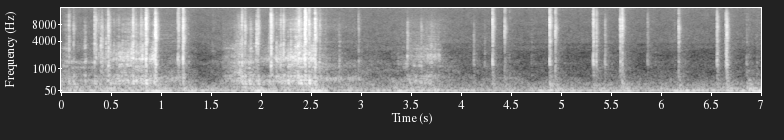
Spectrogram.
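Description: Long purple acrylic nails tap and scratch across the hollow plastic, leather-covered airbag cover on a car steering wheel's center hub with emblem and its spoke area. Bright, crisp clicks and short scratchy rasps come in two denser bursts early on. These are followed by sparser, sharp nail taps against a quiet background.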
